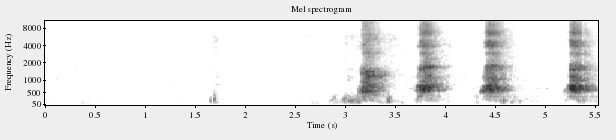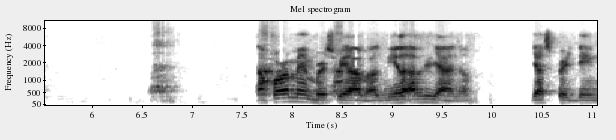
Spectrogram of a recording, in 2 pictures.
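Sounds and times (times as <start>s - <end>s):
dog barking: 3.1s - 5.6s, 6.6s - 7.0s, 7.6s - 8.8s.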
